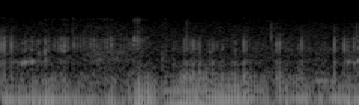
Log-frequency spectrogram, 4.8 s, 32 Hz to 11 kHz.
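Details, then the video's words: Yumak, a male kitten, purrs while being massaged and groomed; a deep even rumble runs throughout, broken by soft scattered ticks and rustling of fur under fingers. "1 Hour Kitten Massage - Perfect Sleep Helper Ear to Ear Purring"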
